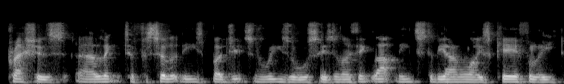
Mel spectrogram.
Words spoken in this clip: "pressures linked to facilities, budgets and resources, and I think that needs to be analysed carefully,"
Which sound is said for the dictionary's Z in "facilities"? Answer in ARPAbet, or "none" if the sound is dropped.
Z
